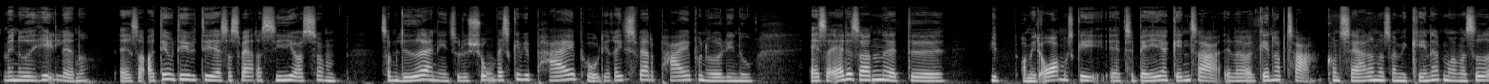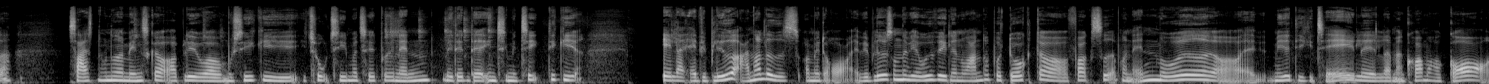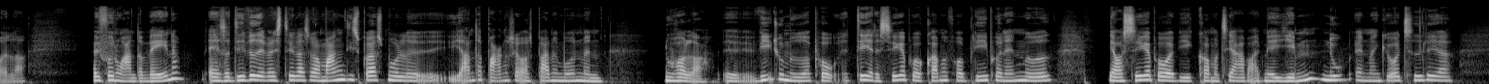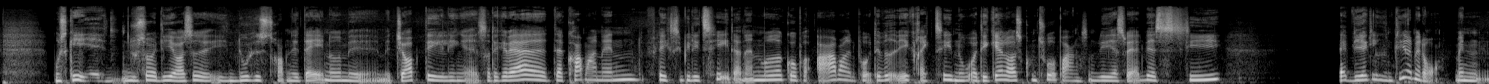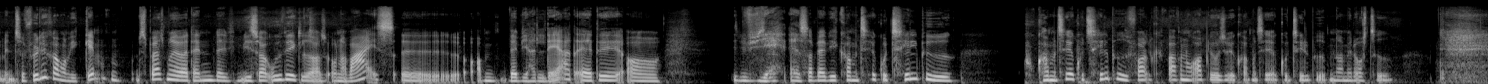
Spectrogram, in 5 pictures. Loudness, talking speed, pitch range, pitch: -19 LUFS, 235 wpm, 170-200 Hz, 185 Hz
